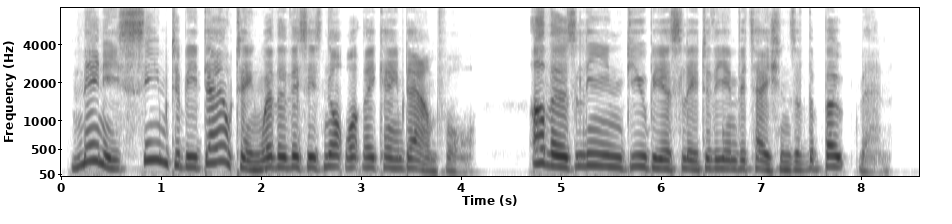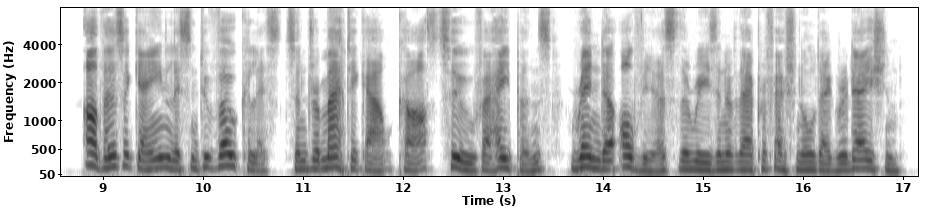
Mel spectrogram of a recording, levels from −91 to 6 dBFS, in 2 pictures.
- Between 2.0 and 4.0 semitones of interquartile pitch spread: No, average, 5.3 semitones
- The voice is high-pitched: No, medium, 155 Hz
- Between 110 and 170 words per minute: Yes, average, 145 wpm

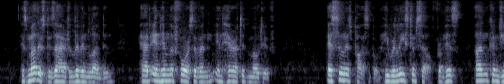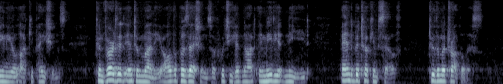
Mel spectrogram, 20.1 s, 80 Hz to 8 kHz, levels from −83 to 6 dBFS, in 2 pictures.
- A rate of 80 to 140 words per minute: Yes, slow, 135 wpm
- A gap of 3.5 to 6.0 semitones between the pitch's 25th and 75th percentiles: No, narrow, 2.5 semitones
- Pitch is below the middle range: No, medium, 155 Hz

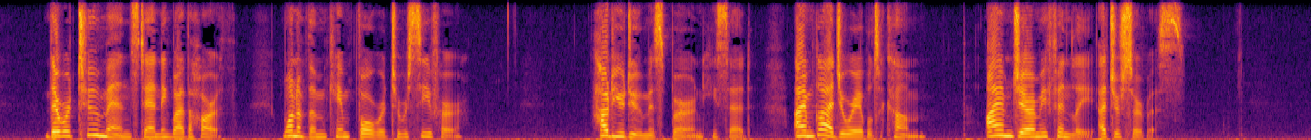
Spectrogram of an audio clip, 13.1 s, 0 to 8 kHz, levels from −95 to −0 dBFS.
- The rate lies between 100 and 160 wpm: No, average, 180 wpm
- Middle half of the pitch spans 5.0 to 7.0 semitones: Yes, wide, 5.6 semitones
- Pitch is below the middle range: No, high, 215 Hz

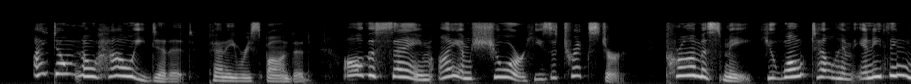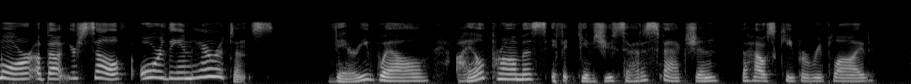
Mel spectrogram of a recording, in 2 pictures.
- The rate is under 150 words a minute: Yes, average, 140 wpm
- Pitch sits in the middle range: No, very high, 250 Hz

